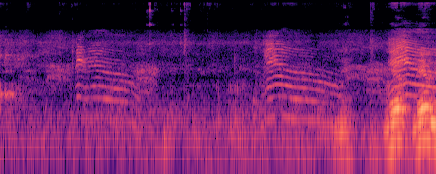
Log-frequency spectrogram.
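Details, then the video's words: Cat and kitten meows, spaced apart: a thin meow, a longer descending one, then a loud harsh burst at the end, with voices speaking quietly in between. "Funny Cats and Kittens Meowing sound effects | Cat Sound | kitten sound | Cat Voice"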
